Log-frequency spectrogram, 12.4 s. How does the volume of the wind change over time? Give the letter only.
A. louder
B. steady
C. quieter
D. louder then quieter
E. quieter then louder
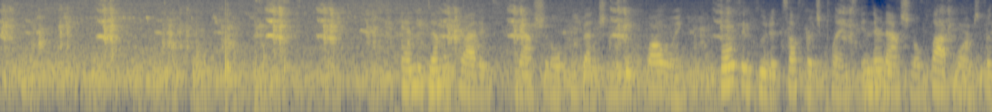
B.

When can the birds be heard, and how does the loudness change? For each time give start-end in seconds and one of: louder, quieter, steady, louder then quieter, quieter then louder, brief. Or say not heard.
0.0-12.3 quieter.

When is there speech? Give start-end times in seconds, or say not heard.
5.0-12.3.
